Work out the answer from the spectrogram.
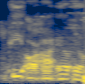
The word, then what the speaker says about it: Prill: She said you say it P-R-I-L-L, Pilge.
